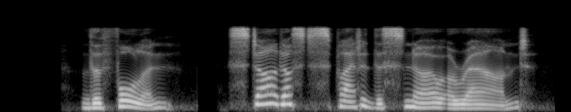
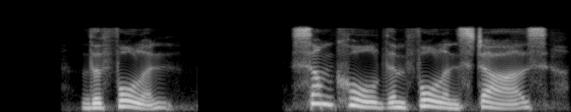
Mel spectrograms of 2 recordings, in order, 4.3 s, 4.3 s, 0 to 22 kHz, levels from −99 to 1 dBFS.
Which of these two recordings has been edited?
first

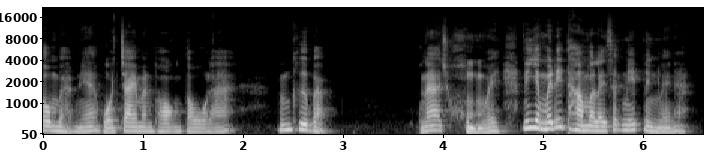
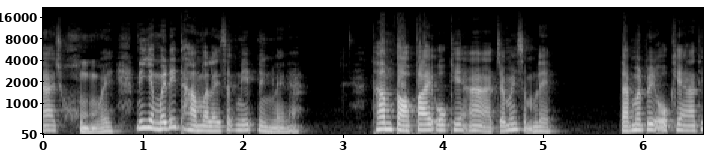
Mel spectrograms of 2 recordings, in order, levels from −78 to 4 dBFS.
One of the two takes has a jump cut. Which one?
first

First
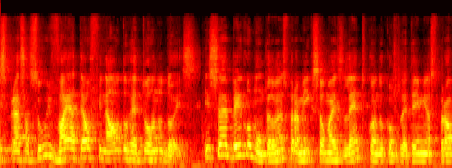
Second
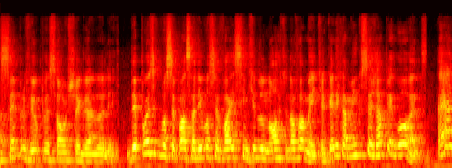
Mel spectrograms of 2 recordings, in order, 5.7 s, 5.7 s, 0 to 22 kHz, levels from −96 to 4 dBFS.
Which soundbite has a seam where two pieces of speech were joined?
first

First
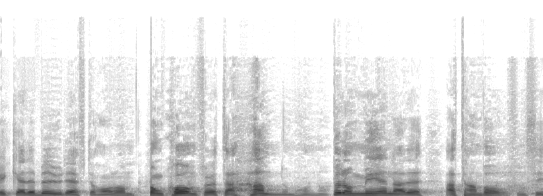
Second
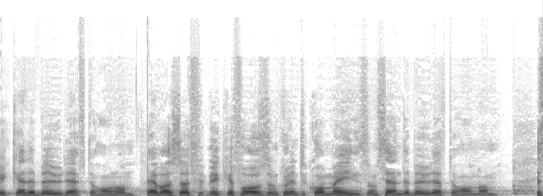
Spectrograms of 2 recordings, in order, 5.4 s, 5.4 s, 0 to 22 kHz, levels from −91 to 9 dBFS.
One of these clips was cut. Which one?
first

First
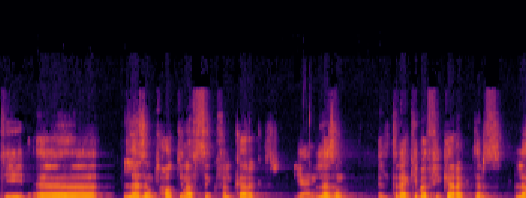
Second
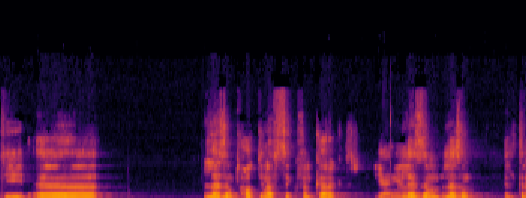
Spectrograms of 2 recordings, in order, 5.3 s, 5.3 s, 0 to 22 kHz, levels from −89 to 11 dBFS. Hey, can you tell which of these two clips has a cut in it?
first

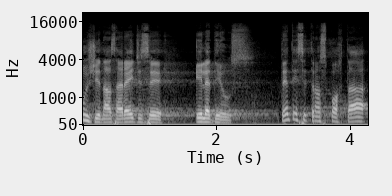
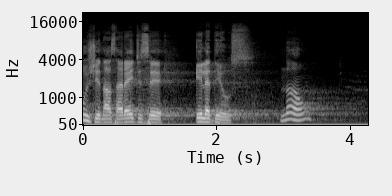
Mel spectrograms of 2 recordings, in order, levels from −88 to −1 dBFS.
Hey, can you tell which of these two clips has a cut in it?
first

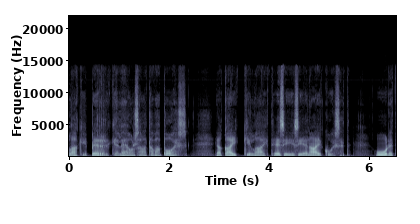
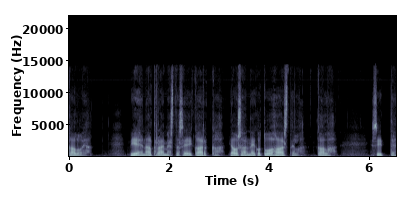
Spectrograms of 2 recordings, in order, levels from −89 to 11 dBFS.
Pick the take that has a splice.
second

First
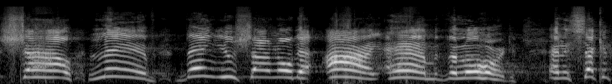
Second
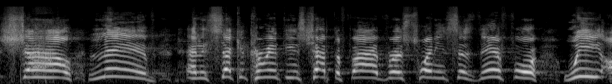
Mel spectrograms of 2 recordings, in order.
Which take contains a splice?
second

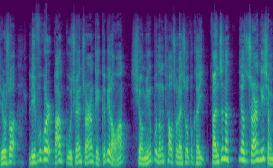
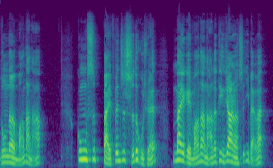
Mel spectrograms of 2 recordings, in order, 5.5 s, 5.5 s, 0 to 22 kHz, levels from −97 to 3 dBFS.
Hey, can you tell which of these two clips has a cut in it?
first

